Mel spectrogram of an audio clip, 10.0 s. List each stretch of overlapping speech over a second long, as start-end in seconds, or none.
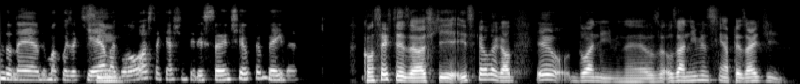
none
